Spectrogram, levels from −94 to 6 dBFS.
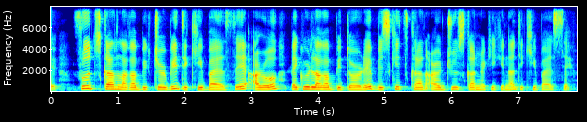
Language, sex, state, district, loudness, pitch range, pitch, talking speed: Nagamese, female, Nagaland, Dimapur, -18 LUFS, 180-210 Hz, 190 Hz, 175 wpm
